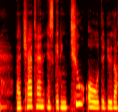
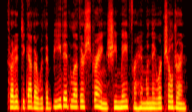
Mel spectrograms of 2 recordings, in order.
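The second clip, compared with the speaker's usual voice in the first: usual speaking voice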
